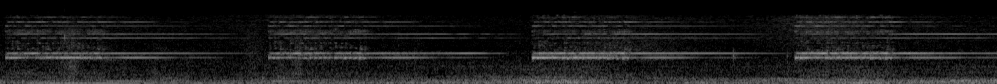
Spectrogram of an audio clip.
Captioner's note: the phone is ringing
